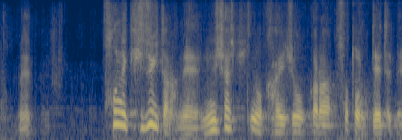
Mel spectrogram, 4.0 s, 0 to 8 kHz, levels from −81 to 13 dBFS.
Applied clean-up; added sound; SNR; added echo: neural separator model SepFormer DNS4.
